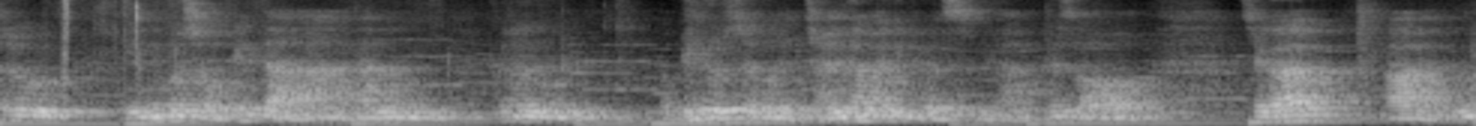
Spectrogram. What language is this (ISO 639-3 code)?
kor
